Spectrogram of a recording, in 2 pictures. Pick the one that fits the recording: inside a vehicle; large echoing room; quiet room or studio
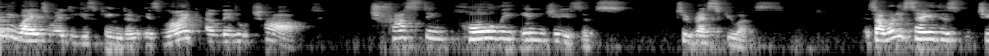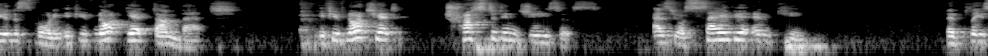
large echoing room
